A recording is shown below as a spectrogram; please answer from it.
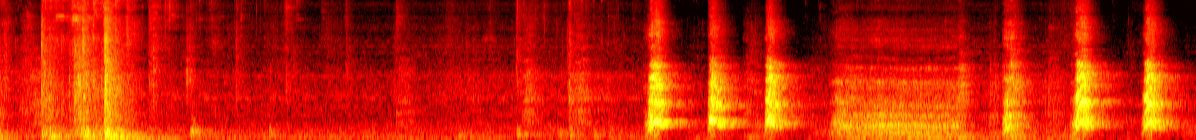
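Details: Rottweiler puppy reacting to a trolley bag: a noisy start, then sharp repeated barks arriving in pairs and bursts roughly every half second, with broad hissy noise between them.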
